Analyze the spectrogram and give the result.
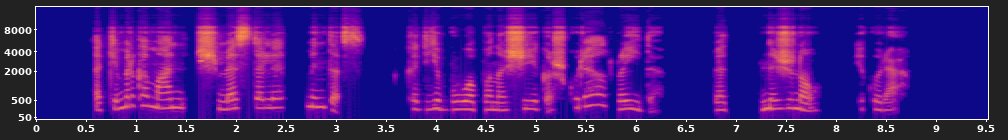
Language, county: Lithuanian, Vilnius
